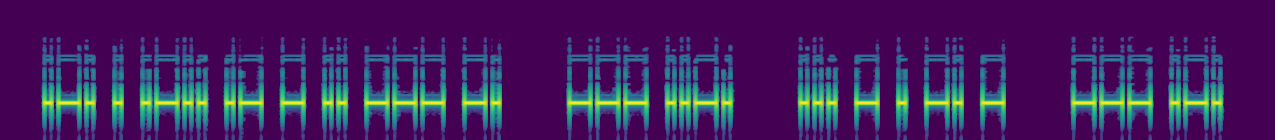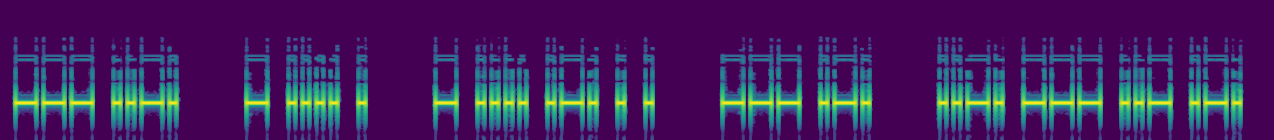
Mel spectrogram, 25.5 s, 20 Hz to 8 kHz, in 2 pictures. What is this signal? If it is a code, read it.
Morse code, heard as a keyed tone, about 17 wpm, 700 Hz. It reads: RELATION OF STENT OR OF THE THREE OR FOUR
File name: Book One / 08-Chapter 8 - 17 WPM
